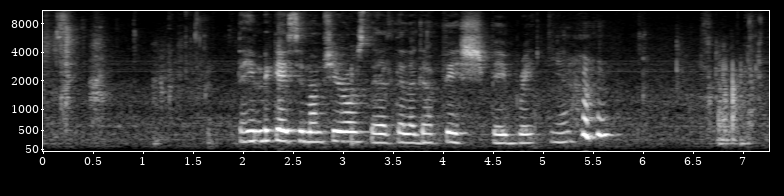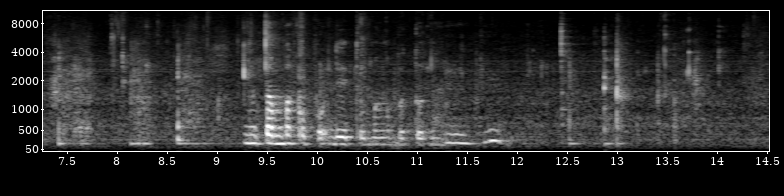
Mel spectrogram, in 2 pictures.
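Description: Two women chew and smack food close to a microphone.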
